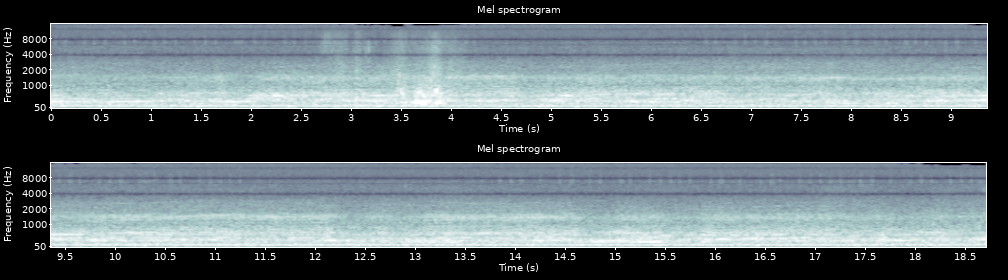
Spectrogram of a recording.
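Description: Quiet room tone: a steady low hum with faint, indistinct background sounds, and a brief faint noise about three and a half seconds in.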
